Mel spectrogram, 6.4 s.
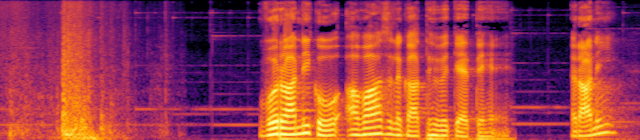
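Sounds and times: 
things falling down: 0:00.0 - 0:01.8
speech: 0:02.6 - 0:06.2.

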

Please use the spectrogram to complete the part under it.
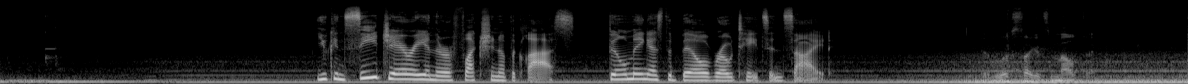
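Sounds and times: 
microwave oven running: 0:00.0 - 0:11.8
speech: 0:03.2 - 0:08.4, 0:10.0 - 0:11.0.

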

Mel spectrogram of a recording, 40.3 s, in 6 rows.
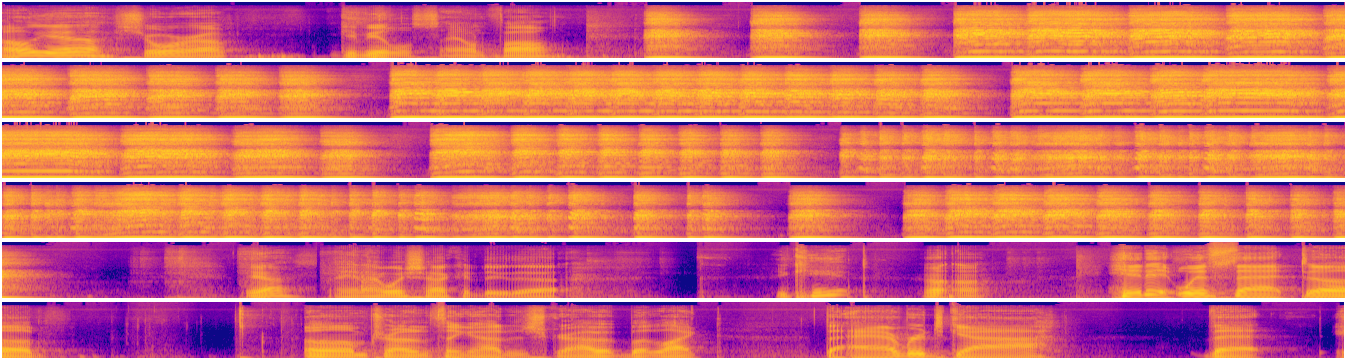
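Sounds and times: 
speech: 0:00.0 - 0:03.1, 0:28.8 - 0:29.8, 0:30.7 - 0:33.9, 0:35.1 - 0:38.9, 0:39.6 - 0:40.2
hand-tuned duck call being blown: 0:03.2 - 0:27.1.

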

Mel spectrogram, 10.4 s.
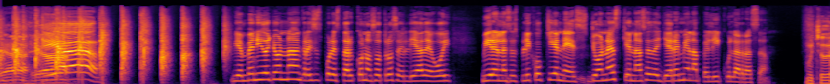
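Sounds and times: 
speech: 0:00.0 - 0:01.3, 0:02.9 - 0:10.3
applause: 0:00.0 - 0:03.0.

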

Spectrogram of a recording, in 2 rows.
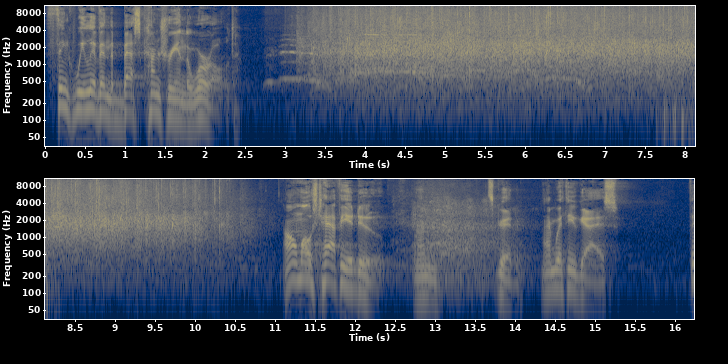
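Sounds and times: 
speech: 0:00.2 - 0:02.5, 0:11.1 - 0:15.4
cheers and whistles: 0:02.8 - 0:07.0
large crowd applause: 0:03.0 - 0:10.8
laughter: 0:12.5 - 0:14.2.

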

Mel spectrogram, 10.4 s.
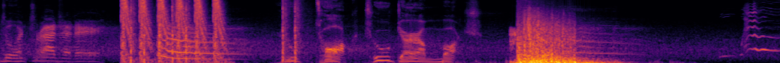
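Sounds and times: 
speech: 0:00.0 - 0:07.6
explosion blast: 0:06.8 - 0:08.5.

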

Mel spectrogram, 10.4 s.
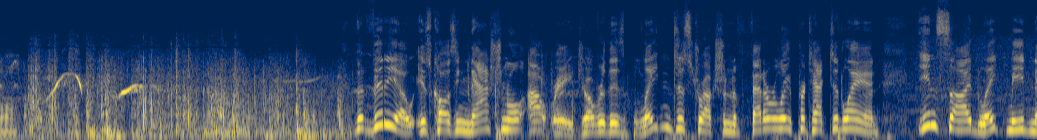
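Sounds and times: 
boulders crashing down a cliff: 0:00.0 - 0:07.0
rising-and-falling whistle-like cries: 0:00.1 - 0:01.8, 0:02.8 - 0:03.6
speech: 0:03.6 - 0:10.3.

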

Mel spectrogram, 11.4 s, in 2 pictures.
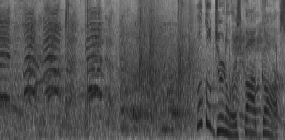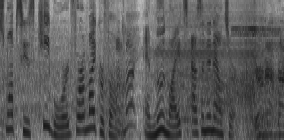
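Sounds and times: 
crowd cheering at a high school football game: 0:00.0 - 0:11.3
speech: 0:04.2 - 0:11.3.

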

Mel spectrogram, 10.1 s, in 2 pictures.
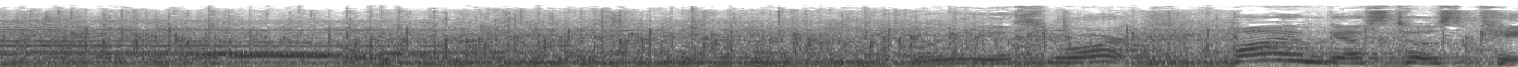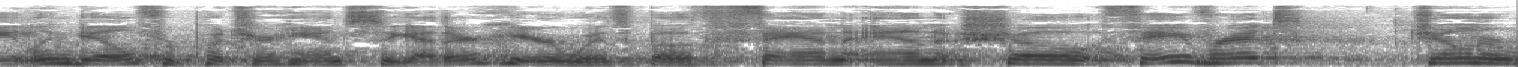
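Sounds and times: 
audience applause: 0:00.0 - 0:05.0
speech: 0:04.5 - 0:10.1.

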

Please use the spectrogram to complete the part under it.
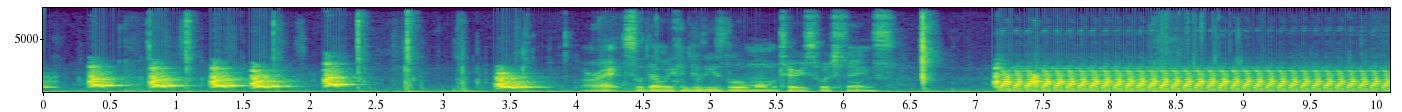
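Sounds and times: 
circuit-bent baby toy piano playing synthetic dog bark: 0:00.0 - 0:02.4, 0:03.4 - 0:03.8, 0:07.1 - 0:07.5
speech: 0:04.4 - 0:06.5, 0:07.2 - 0:10.0.

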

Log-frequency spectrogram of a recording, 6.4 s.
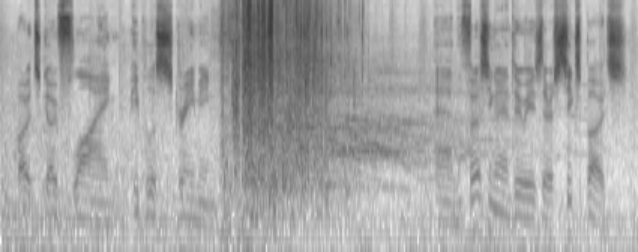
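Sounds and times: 
speech: 0:00.2 - 0:03.0, 0:04.6 - 0:06.3
tidal wave crashing: 0:02.2 - 0:03.7.

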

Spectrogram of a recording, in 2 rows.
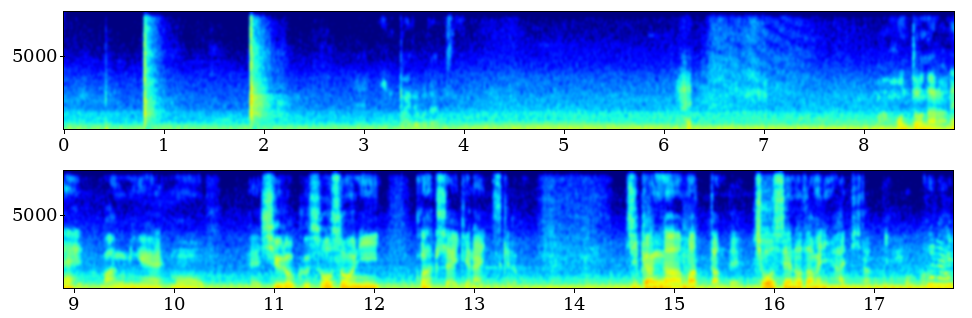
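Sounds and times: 
low rumble: 0:00.0 - 0:17.7
ritual hand clapping at shrine: 0:00.8 - 0:01.1, 0:01.8 - 0:02.3
speech: 0:03.4 - 0:04.6, 0:06.2 - 0:06.8, 0:08.2 - 0:13.9, 0:14.6 - 0:17.7.

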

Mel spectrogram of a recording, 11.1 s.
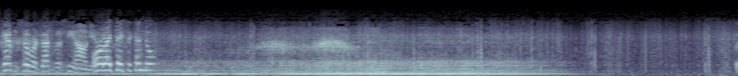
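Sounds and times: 
speech: 0:00.0 - 0:02.5
motor cruiser engine droning while speeding across harbor: 0:00.0 - 0:08.8.

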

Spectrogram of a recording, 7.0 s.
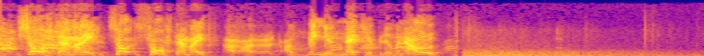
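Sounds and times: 
speech: 0:00.2 - 0:04.6
distant explosion: 0:04.6 - 0:07.0.

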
